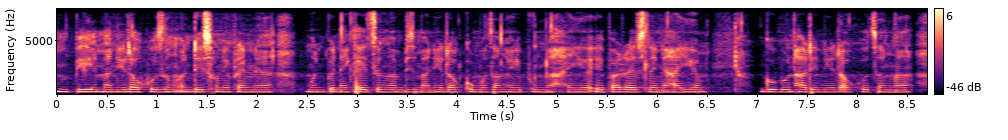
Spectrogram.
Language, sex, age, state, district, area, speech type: Bodo, male, 18-30, Assam, Chirang, rural, spontaneous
